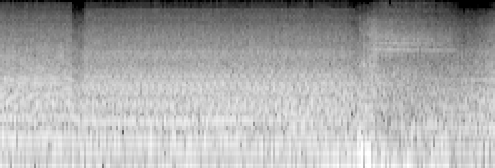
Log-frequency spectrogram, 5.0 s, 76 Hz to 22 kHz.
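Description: Race cars from Forza Motorsport 4 roar around the Nürburgring, a loud continuous engine drone with gear shifts and a brief tire squeal near the end, with no talking.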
